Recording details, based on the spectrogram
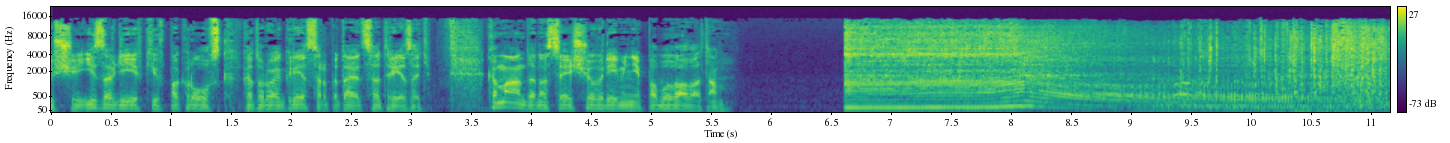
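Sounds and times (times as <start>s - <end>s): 
speech: 0.0s - 5.7s
chainsaw cutting damaged trees into firewood: 6.6s - 11.1s.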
